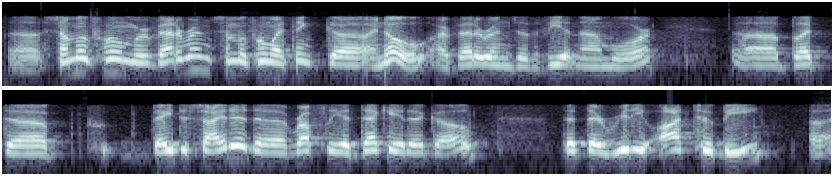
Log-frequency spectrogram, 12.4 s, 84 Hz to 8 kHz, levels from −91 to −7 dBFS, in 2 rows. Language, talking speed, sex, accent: English, 180 wpm, male, American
